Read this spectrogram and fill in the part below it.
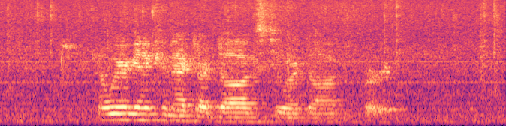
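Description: A man speaks briefly in a large room with some echo.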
